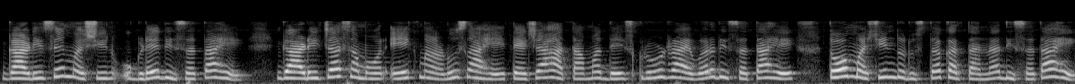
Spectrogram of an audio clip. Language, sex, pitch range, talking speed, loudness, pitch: Marathi, female, 265-315 Hz, 115 wpm, -17 LUFS, 285 Hz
